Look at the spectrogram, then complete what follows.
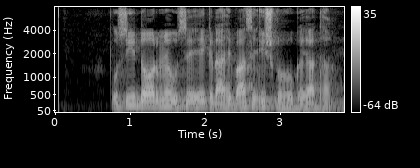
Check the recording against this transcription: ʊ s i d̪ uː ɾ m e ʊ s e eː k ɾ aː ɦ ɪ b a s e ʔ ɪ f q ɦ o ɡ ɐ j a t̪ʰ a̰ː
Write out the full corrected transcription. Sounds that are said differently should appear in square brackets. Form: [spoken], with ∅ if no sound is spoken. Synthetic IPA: ʊ s i d̪ [ɔː] ɾ m [ẽ] ʊ s e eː k ɾ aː ɦ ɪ b a s e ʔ ɪ [ʃ] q ɦ o ɡ ɐ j a t̪ʰ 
